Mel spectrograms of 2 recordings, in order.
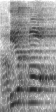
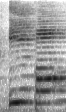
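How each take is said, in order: First: The syllable is said quickly and crisply. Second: The syllable is said slowly and drawn out. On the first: The speaker calls it right. "Jadi cepat" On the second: The speaker calls it wrong. "Bukan iko, bukan begitu"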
